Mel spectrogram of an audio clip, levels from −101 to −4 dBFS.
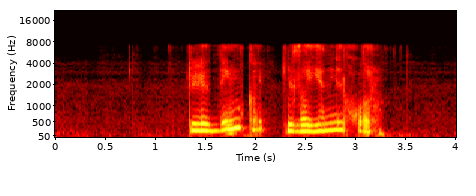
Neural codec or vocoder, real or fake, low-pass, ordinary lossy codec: codec, 24 kHz, 1.5 kbps, HILCodec; fake; 7.2 kHz; none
